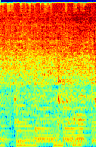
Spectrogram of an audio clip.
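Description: Garlic and onion sauté in hot olive oil in a pan, a steady loud sizzle with bursts of stirring, with no talk over it.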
